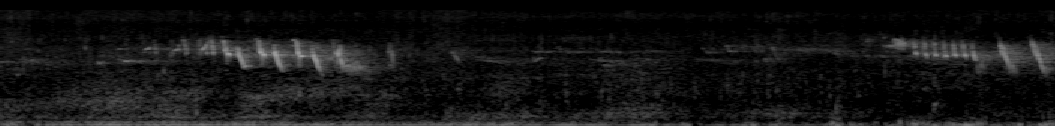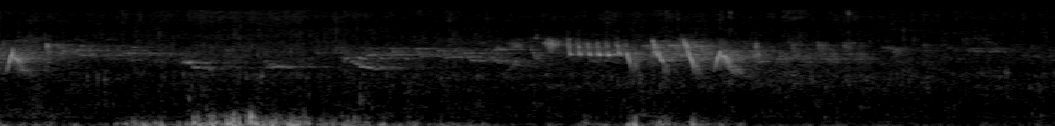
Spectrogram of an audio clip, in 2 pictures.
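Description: A songbird singing faintly: three phrases about four to five seconds apart, each a quick run of high, descending notes lasting about a second. A brief low rumble comes about two-thirds of the way through.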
